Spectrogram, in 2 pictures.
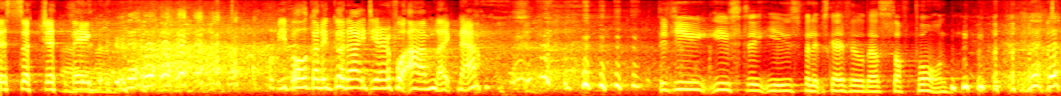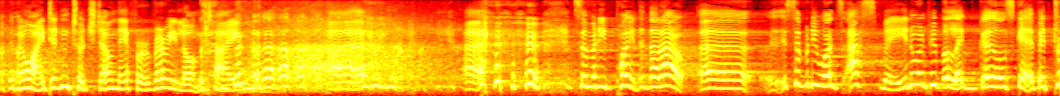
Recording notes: Recorded live in March as part of the first Birmingham Podfest.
